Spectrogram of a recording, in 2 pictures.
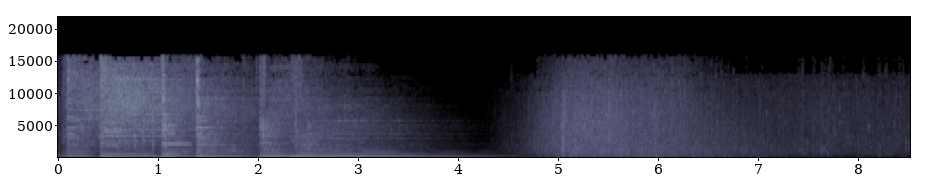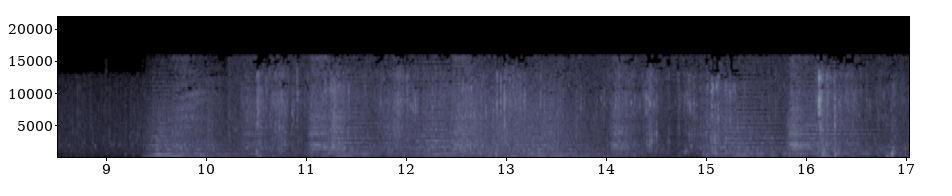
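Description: sea waves

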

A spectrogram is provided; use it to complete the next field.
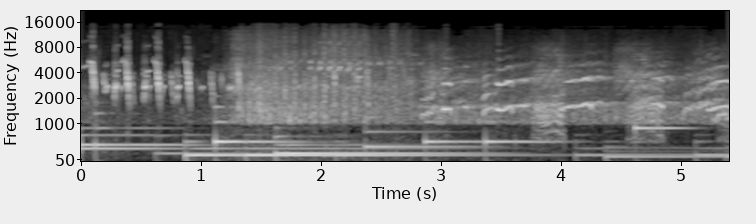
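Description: bird calls

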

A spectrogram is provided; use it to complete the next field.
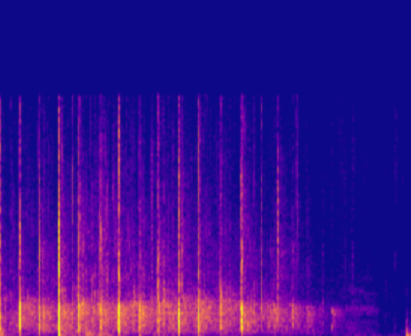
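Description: audience round of applause

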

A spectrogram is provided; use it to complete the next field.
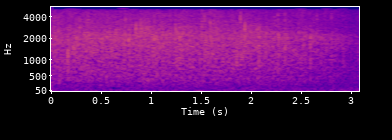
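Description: audience applause

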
